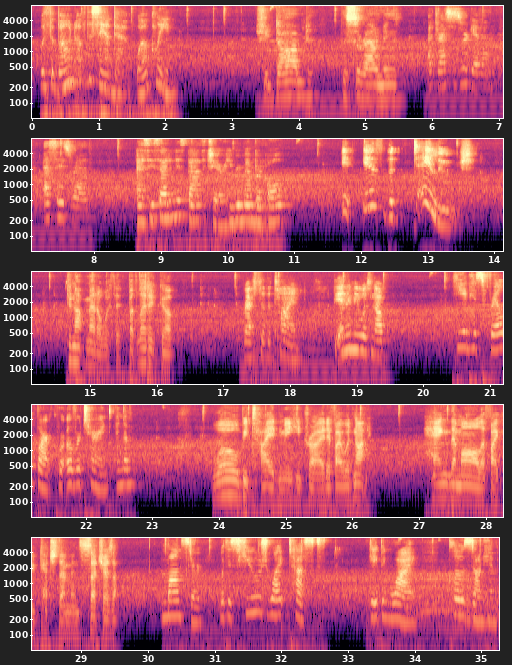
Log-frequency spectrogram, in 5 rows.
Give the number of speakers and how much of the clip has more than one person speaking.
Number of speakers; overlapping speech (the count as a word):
eight, no overlap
